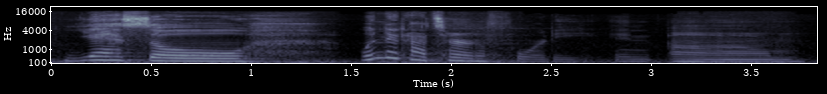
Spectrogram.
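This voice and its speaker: A woman in her forties answering audience questions as a podcast guest, speaking earnestly with halting restarts. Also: fairly low pitch, expressive, heavy background noise. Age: 40s. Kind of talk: live podcast Q&A, personal testimony.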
